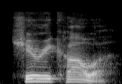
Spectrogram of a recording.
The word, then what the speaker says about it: Chiricahua: So So it's C H I R I C A H U A Chirikawa.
